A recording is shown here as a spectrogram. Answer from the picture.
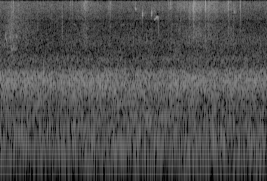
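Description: Steady outdoor background rush with a faint low hum, with a few faint small ticks and short high chirps over it.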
